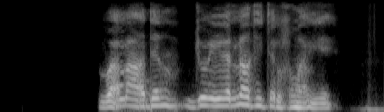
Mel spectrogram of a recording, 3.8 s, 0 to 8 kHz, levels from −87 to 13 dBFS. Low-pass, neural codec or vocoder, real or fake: 7.2 kHz; codec, 16 kHz, 1 kbps, FreqCodec, larger model; fake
